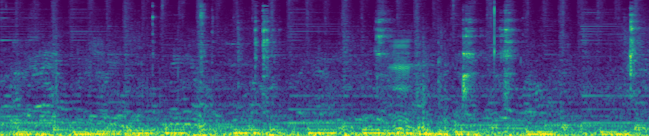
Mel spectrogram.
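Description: Fork clinking against a plate a few times over steady background music with a low bass line.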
